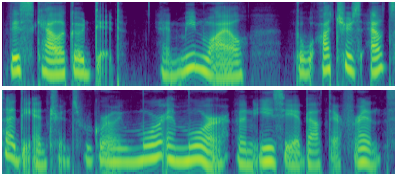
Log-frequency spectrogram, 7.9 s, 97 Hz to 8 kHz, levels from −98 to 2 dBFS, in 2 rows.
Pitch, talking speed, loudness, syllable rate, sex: 200 Hz, 145 wpm, -19 LUFS, 4.9 syllables/s, female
